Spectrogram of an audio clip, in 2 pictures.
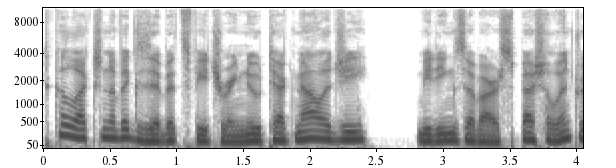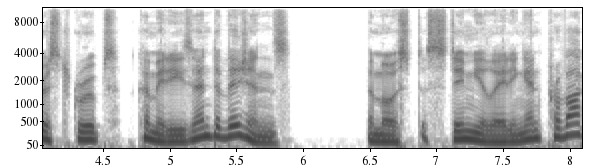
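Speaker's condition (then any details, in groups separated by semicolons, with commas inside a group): No condition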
